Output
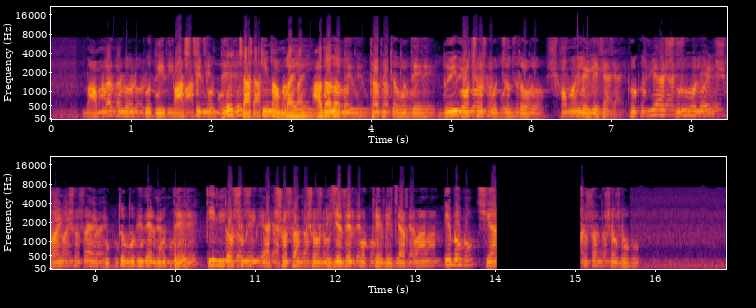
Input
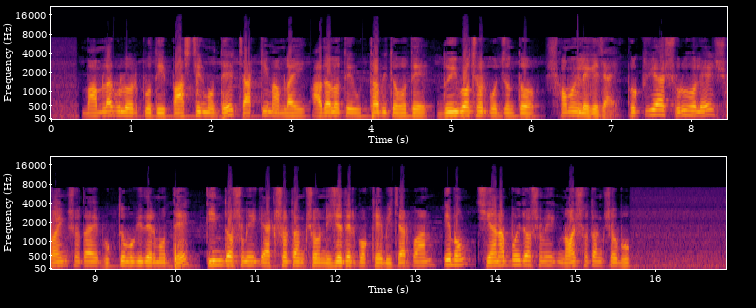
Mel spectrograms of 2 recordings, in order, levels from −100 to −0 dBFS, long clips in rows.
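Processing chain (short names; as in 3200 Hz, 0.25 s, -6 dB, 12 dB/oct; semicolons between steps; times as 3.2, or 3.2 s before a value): band shelf 540 Hz -15 dB 1.2 oct; de-hum 204.5 Hz, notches 8; harmonic-percussive split harmonic -5 dB; 2.19–3.65 graphic EQ 125/250/500/1000/2000/4000 Hz +11/+4/+7/+5/-6/+12 dB; echo 0.125 s -7.5 dB; 14.01–15.07 mute; record warp 78 rpm, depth 100 cents; gain +3 dB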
